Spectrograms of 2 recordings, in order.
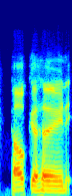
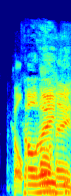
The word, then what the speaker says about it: Colquhoun: Colquhoun. You get it wrong. You get it wrong every year, and I was waiting for you to say it wrong again. It's Irish. Colquhoun. Not Colquhoun.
